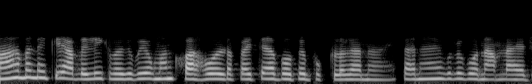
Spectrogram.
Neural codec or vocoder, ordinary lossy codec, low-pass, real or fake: codec, 16 kHz, about 1 kbps, DyCAST, with the encoder's durations; Opus, 64 kbps; 3.6 kHz; fake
